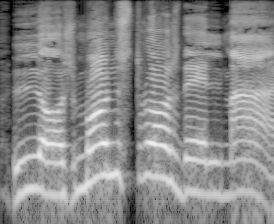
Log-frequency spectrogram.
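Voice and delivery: "los monstruos del mar" shouted slowly, every word stretched; spelled out in capitals. Retold or imitated. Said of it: "lo ha puesto en mayúscula y letra a letra".

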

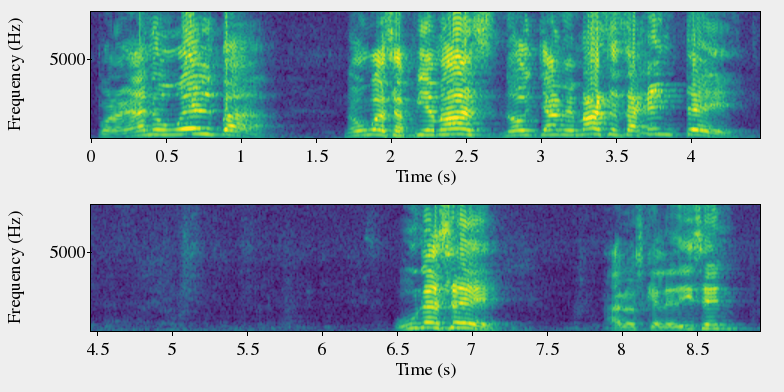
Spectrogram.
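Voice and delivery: loud, rising preacher's warning; preaching at full force. Retold or imitated. Preacher warning the congregation about sin, loud and fervent. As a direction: thunder the warning from the pulpit.

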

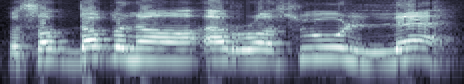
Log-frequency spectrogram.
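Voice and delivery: slow recitation, clear final "e" on "rasule"; audible fetha ending. Shown as a demonstration. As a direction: draw out "rasule" and land on its open e ending. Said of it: "bil fethati zahira". ("rasule" sonundaki üstünü belirgin, ağır ağır oku)

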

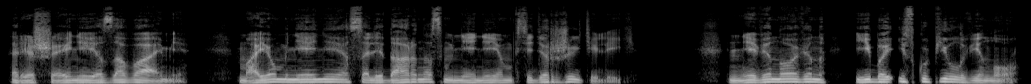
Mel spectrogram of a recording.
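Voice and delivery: slow, booming, impassive question; menacing deep voice. Acted. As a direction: let the words fall into silence. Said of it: "глубокий, низкий, бесстрастный".

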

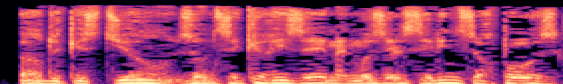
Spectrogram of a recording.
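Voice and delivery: low, gruff bouncer voice; stern guard. Acted. Guard refuses the fans at the hotel door, low and stern. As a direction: block them like a stone-faced guard.

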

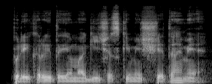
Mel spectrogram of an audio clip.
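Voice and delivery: plain reading voice

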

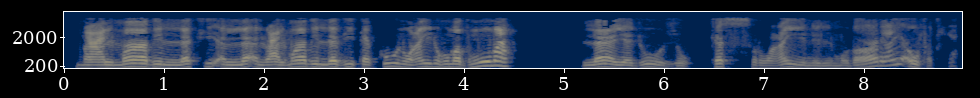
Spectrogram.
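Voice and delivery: ordinary talk

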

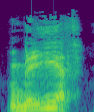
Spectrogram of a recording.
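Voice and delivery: put-on high, loud drunk bellow; drunken roar. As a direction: roar it out, tipsy and furious. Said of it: "пьяно взревел жрец".

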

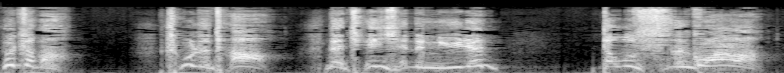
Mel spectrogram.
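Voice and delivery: high, incredulous yelling; scornful, high-pitched outburst; outraged shouting. A narrator's reading. Outraged man berates the husband.

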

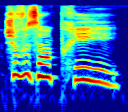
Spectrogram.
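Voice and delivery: high, drawn-out entreaty; imploring, stretched-out words; pleading. A narrator's reading. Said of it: "dit-elle d'un ton suppliant".

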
